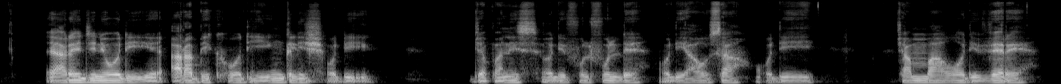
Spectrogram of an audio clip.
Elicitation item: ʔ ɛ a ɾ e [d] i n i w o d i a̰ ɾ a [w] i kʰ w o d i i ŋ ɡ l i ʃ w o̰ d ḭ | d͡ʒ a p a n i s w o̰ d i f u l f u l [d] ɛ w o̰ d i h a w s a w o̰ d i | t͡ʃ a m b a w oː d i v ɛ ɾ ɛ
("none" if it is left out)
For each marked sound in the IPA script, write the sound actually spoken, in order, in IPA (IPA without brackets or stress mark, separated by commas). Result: d͡ʒ, b, d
